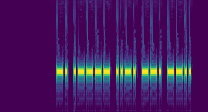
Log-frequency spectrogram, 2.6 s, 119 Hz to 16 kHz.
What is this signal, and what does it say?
Morse code, heard as a keyed tone, about 44 wpm, 700 Hz. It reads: N1FGZ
